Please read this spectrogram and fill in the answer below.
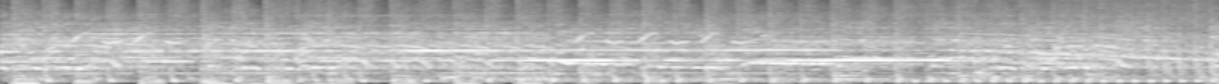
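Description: Vina house (Vietnamese house) DJ mix: an electronic dance track with a pounding kick drum and sustained synth lines. About halfway through, the kick drops out under a fast repeating drum roll that builds up.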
